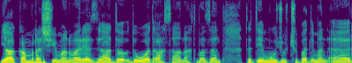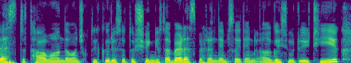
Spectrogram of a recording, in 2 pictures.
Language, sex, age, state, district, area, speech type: Kashmiri, female, 18-30, Jammu and Kashmir, Baramulla, rural, spontaneous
